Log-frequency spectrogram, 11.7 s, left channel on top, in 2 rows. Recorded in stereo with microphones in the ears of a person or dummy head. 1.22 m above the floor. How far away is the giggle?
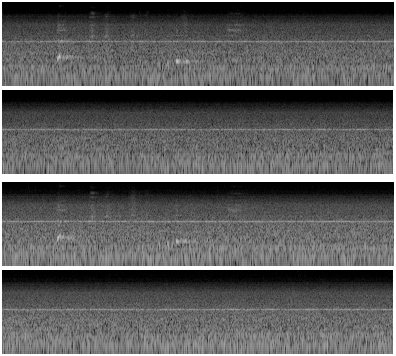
About 0.7 m.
